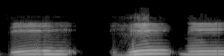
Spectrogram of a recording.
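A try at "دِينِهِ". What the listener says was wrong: আবার হি বলছেন।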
